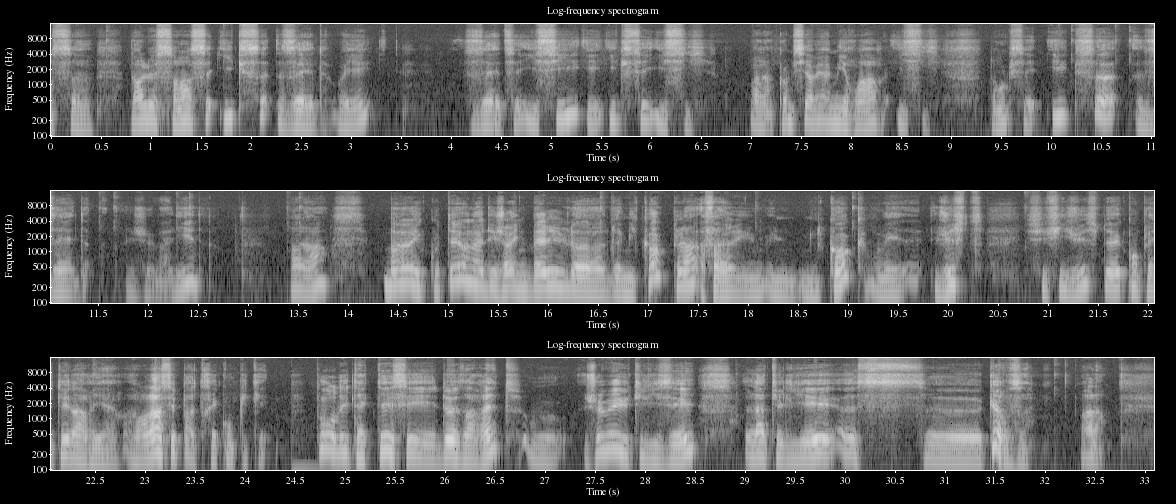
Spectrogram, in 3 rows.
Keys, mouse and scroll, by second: 1.7 click, 10.0 click, 10.6 click, 12.4 click, 13.4-16.5 drag, 16.9-17.4 scroll up 2, 17.4-18.0 scroll down 2, 18.0-19.1 drag, 20.1-21.1 scroll up 2, 20.7-22.5 middle drag, 21.4-22.5 drag, 24.4 Delete, 24.4 click, 30.4-32.1 drag.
